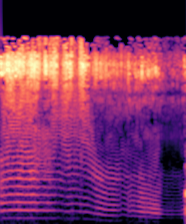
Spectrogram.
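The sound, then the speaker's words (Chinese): A long, buzzy fart from the character Mr. Pi (皮先生) stretches out for nearly two seconds, its tone wobbling slightly in pitch before ending in a brief, sharp burst. No one speaks over it. “不，皮先生，您放了一个屁。”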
